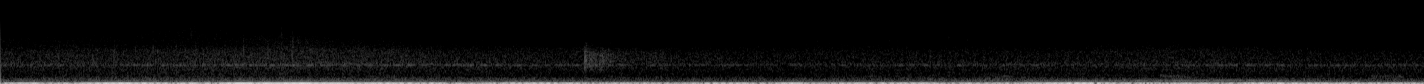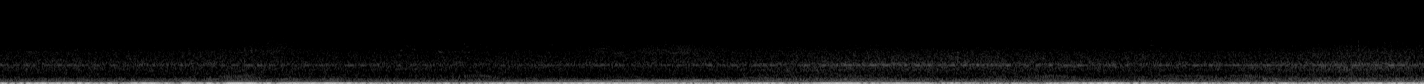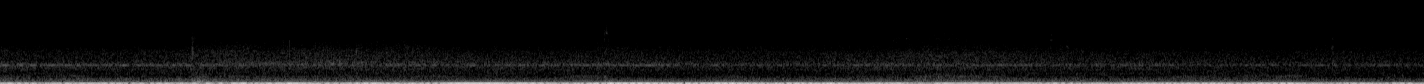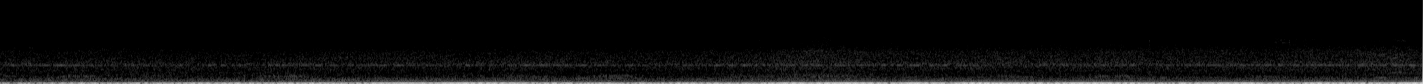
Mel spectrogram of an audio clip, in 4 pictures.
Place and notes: {"title": "Zarasai, Lithuania, atmosphere", "date": "2020-02-29 14:50:00", "description": "Central place of provincial town. Two omnis and geophone cathcing lows...", "latitude": "55.73", "longitude": "26.25", "altitude": "153", "timezone": "Europe/Vilnius"}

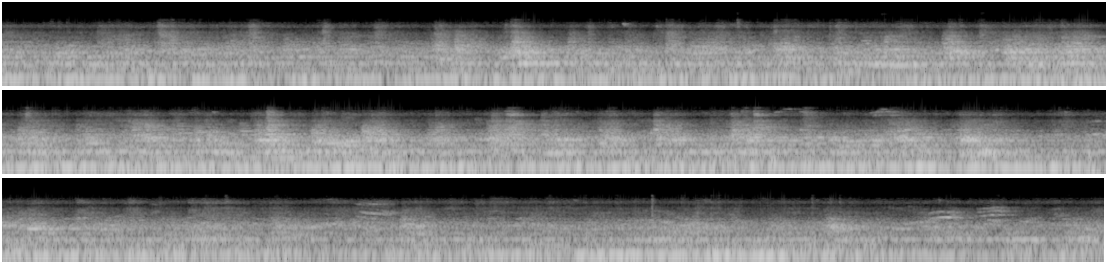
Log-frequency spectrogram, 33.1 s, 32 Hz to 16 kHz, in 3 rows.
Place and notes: {"title": "Kirkilai, Lithuania, observation tower", "date": "2015-08-23 15:20:00", "description": "contact microphones placed on metallic constructions of 32 meters high observation tower. passangers' feets and wind.", "latitude": "56.25", "longitude": "24.69", "altitude": "46", "timezone": "Europe/Vilnius"}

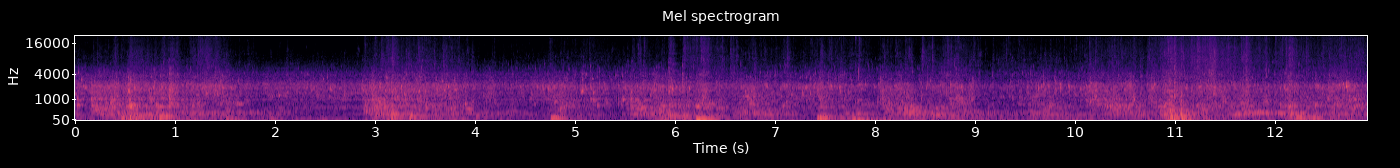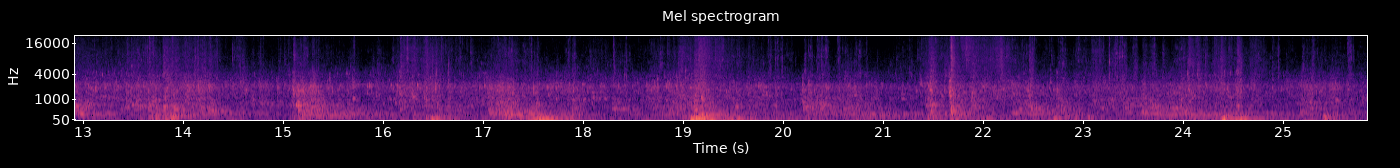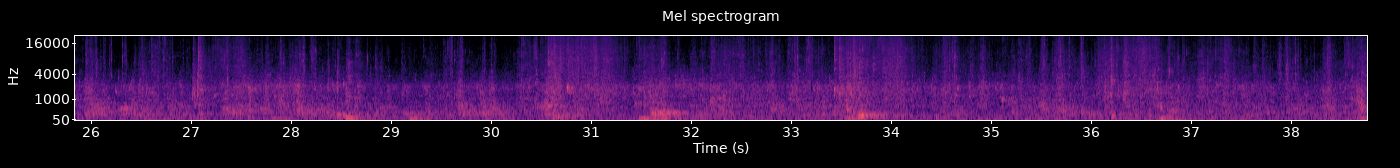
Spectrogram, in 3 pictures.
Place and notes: {"title": "Parallel sonic worlds: crossfading from above to below water and back, Blackfriars Pier, White Lion Hill, London, UK - Parallel sonic worlds: crossfading from above to below water and back", "date": "2022-05-16 12:15:00", "description": "Standing on the river bank watching the boats pass the sound they make underwater is inaudible. However, it is loud and often strident. This recording uses a hydrophone and normal microphones. The track starts above water and slowly crossfades below the surface. Water slopping against the pier is heard from both, albeit differently, but the sound of the boats only underwater. Coots call at the beginning.", "latitude": "51.51", "longitude": "-0.10", "altitude": "14", "timezone": "Europe/London"}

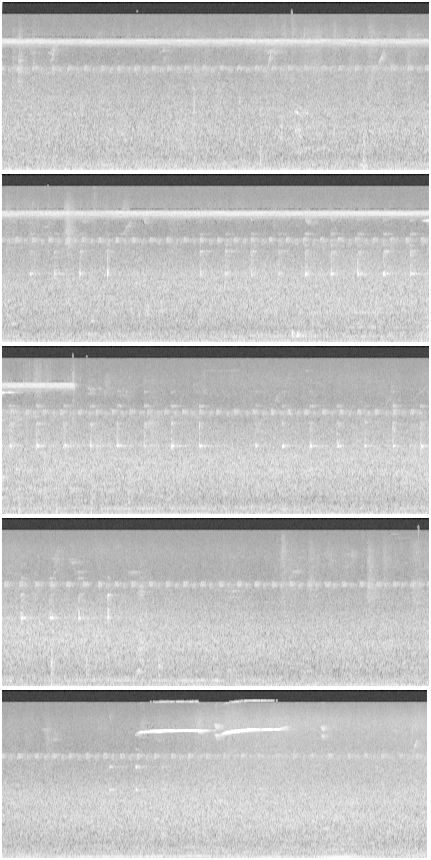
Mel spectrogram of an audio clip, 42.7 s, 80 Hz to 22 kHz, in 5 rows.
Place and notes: {"title": "Capibaribe River - Baobá - Baobá", "date": "2012-06-06 14:46:00", "description": "In front of the Capiberive River. Zoom H4n.", "latitude": "-8.04", "longitude": "-34.90", "altitude": "12", "timezone": "America/Recife"}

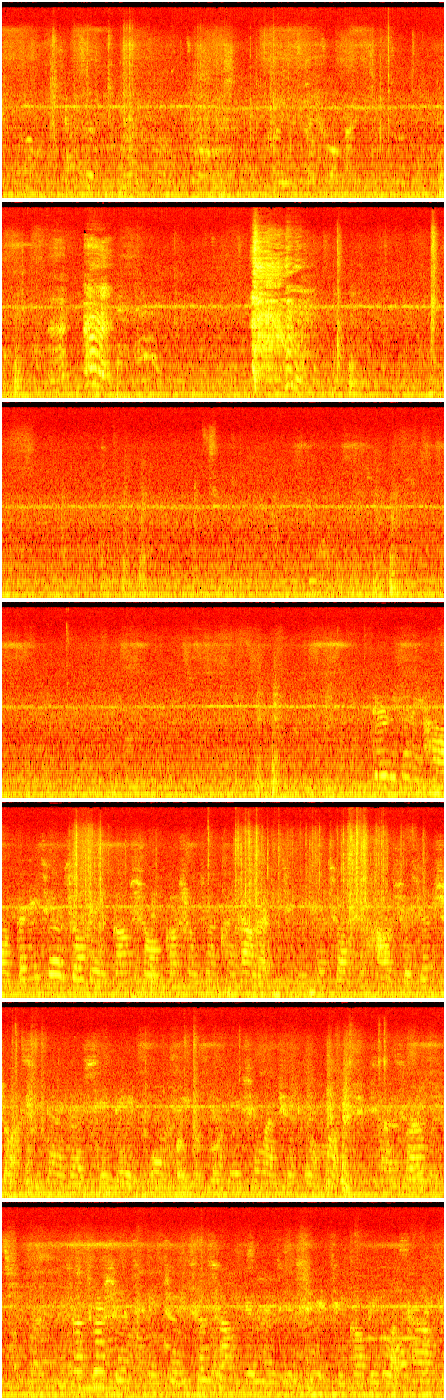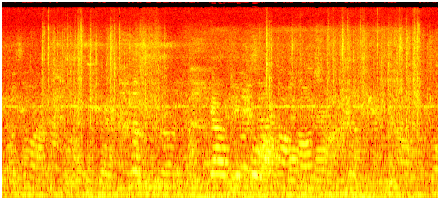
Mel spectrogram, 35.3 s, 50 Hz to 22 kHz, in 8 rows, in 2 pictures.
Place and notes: {"title": "Sanmin, Kaohsiung - On the train", "date": "2012-02-01 11:52:00", "latitude": "22.64", "longitude": "120.29", "altitude": "3", "timezone": "Asia/Taipei"}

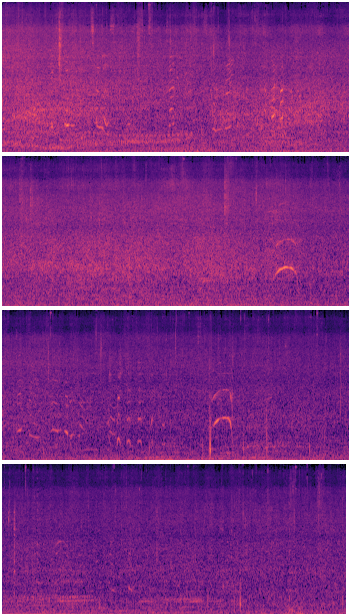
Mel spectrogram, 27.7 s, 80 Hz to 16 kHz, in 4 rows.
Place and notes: {"title": "walking back to car park in the rain", "date": "2011-08-07 13:37:00", "description": "southampton city centre", "latitude": "50.91", "longitude": "-1.41", "altitude": "20", "timezone": "Europe/London"}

